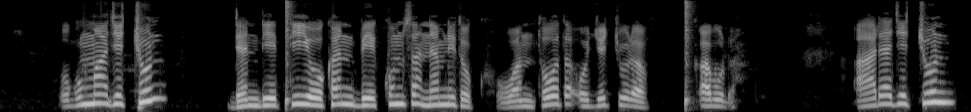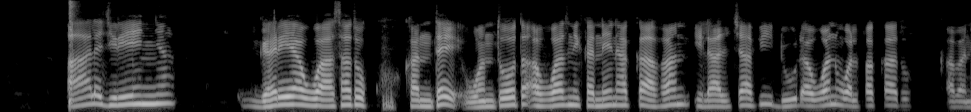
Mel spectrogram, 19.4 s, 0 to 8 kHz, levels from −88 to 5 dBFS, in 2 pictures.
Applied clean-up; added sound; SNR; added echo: none; Hi-hat; 10 dB; none.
